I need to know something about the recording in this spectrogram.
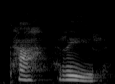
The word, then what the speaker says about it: tahrir: the same with instrument it is spread like t a h or i or tahrir the edge is in between little with his heart to pronounce it's like very like deep in your throat like okay so for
